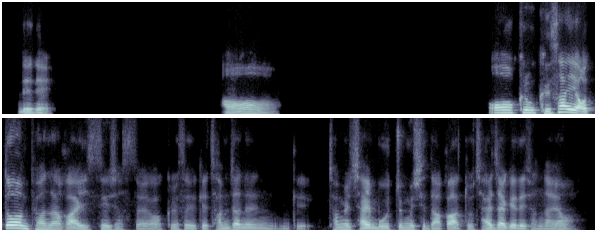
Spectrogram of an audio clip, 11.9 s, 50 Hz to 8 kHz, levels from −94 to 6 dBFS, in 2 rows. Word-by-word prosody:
네네. 100 -8 -2 1.7
어. 110 - -2 2.0
어. 180 +1 +4
그럼 180 -2 +3
그 145 -2 0
사이에 210 +5 +7
어떤 190 - +6
변화가 135 -6 -1
있으셨어요? 100 +1 -8
그래서 110 -1 -10
이렇게 95 - -6
잠자는 110 -1 -6
그 - - -14 0.2
잠을 125 +1 -5
잘 115 0 +1
못 100 0 -4
주무시다가 120 -6 -2
또 105 - -10
잘 105 0 -2
자게 125 -2 +2
되셨나요? 90 -2 -7
115 Hz, 240 characters per minute, -21 LUFS, 100-135 Hz, 2.0 s, 사이에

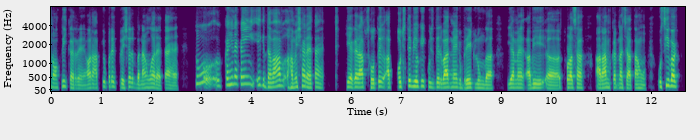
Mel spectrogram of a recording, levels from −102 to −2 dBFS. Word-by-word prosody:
नौकरी 150 +5 -3
कर 120 - -1
रहे 115 -1 -6
हैं 110 - -9
और 135 - -1
आपके 130 +6 -5
ऊपर 175 +1 -5
एक 170 - -4
प्रेशर 145 +4 -2
बना 125 +1 -1
हुआ 145 -1 +1
रहता 120 -1 -1
है, 100 - -3
तो 345 - -4
कहीं 230 +2 +1
न 265 - +1
कहीं 260 -1 -2
एक 220 - -4
दबाव 165 +6 +3
हमेशा 160 +6 0
रहता 150 0 0
है 130 - -9 0.5
कि 165 - +1
अगर 155 0 +4
आप 155 0 +5
सोते 150 +3 0
आप 145 - +4
सोचते 170 +4 +2
भी 185 - 0
हो - - +7
कि 185 +1 -2
कुछ 160 -4 -7
देर 155 -2 0
बाद 150 0 +6
मैं 150 - 0
एक 140 -3 -4
ब्रेक 140 0 +1
लूँगा 120 -3 0 0.3
या 140 -1 +3
मैं 135 0 -1
अभी 130 +3 +2
अ, 110 -2 +2
थोड़ा-सा 135 -1 +3 0.3
आराम 135 +3 +5
करना 140 -1 0
चाहता 125 -1 +1
हूँ, 120 -2 -3 0.3
उसी 210 +6 +1
वक़्त 185 -2 +6
145 Hz, 230 wpm, -24 LUFS, 135-175 Hz, 0.5 s, हो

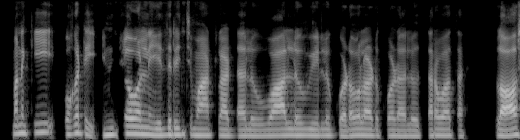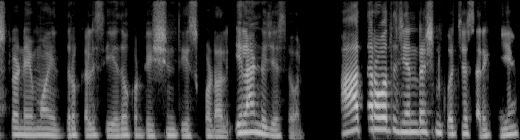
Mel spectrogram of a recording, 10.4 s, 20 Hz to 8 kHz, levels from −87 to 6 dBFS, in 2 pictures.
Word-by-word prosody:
మనకి 180 +2 -1 0.3
ఒకటి 175 -6 -1 0.2
ఇంట్లో 140 +4 -1
వాళ్ళని 150 -3 +2
ఎదిరించి 140 0 -3
మాట్లాడ్డాలు, 125 -2 -1 0.2
వాళ్ళు 130 +1 +3
వీళ్ళు 125 0 -3
గొడవలాడుకోడాలు, 120 -1 -1
తరువాత 125 -1 -1 0.5
లాస్ట్‌లోనేమో 135 +1 +2
ఇద్దరు 130 +3 -6
కలిసి 130 +1 -5
ఏదోక 130 0 -4
డెసిషన్ 120 +2 -1
తీసుకోడాలు. 115 -3 -4
ఇలాంటివి 190 -7 +3
చేసేవాళ్ళు. 120 - -10 0.4
ఆ - - +8
తర్వాత 255 0 +7
జనరేషన్‌కొచ్చేసరికి 165 - -1
130 Hz, 120 wpm, -24 LUFS, 125-155 Hz, 0.5 s, ఆ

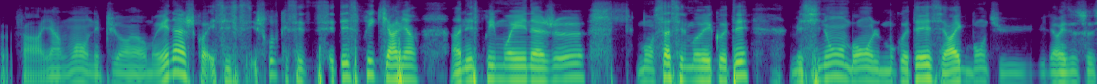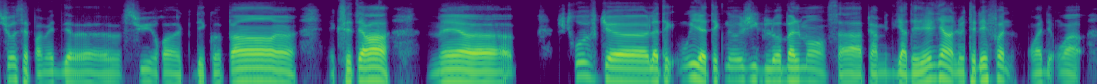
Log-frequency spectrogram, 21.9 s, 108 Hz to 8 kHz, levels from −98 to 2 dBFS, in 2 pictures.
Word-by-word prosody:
enfin, - - -11
il 65 - -12
y - - -8
a - - -6
un - - -8
moment, 115 +6 -7
on - - -9
n'est 90 -2 -10
plus 100 +5 -13
en 90 -1 -7
au 90 - -10
Moyen 120 - -2
Âge, 190 -5 +3
quoi - - -3
et - - -4
c'est 120 - -7
c'est 105 0 -11
je 105 - -6
trouve 180 0 -8
que 190 - -15
c'est 120 -5 -8
cet 120 - -5
esprit 160 +3 -1
qui 155 - 0
revient. 140 -1 +5 0.4
Un 100 +3 +1
esprit 130 +3 0
moyenâgeux. 135 +2 +1 0.5
Bon, 120 +1 -6
ça, 155 +4 +4
c'est 135 - -2
le 130 - -5
mauvais 125 -1 +2
côté 165 +7 +1 0.4
mais 105 +1 -4
sinon, 150 +10 -2
bon, 125 0 -1
le 115 - -5
bon 110 +1 -7
côté, 140 +6 +3
c'est 110 -6 -3
vrai 115 +2 +5
que - - -15
bon, 120 +3 -9
tu 95 -2 -17
les 100 +1 -10
réseaux 100 +1 -2
sociaux, 105 +7 -6
ça 115 -4 -2
permet 105 +2 -6
de 100 -2 -4
suivre, 105 -3 -7
heu, - - -6
des 100 - -5
copains, 115 0 +4 0.3
et - - -15
cetera, 125 -1 +6 0.4
mais 115 +4 +1
heu, 105 -2 +5 0.4
je - - -17
trouve 165 -2 -6
que 125 -4 +5
la 120 - +5
tech 130 - -5
oui, 145 +4 -1
la - - +6
technologie, 130 +1 -5
globalement, 120 -2 0
ça 95 +3 -2
a 90 - -1
permis 100 -1 -6
de 95 - -17
garder 100 -1 +1
les 115 +5 +3
liens. 145 -3 +3
Le 105 -1 -3
téléphone, 135 +1 -1
on 95 - -12
va 100 - -2
dire, 100 - -10
on 105 - -8
va 95 -3 -4
115 Hz, 225 wpm, -23 LUFS, 100-135 Hz, 0.5 s, cetera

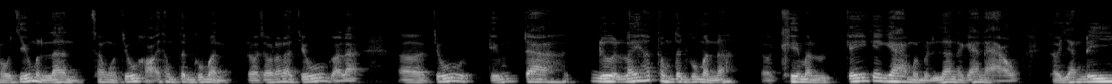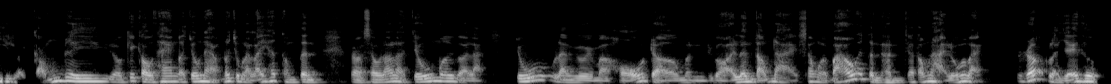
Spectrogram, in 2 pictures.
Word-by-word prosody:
hộ 95 -1 -2
chiếu 135 +6 +2
mình 145 -12 +2
lên, 100 -4 -2
xong 115 -1 -6
rồi 95 - -4
chú 130 +3 +2
hỏi 140 -5 -5
thông 115 -4 -5
tin 110 -1 -2
của 115 +2 -3
mình 105 -7 -1 0.2
rồi 95 -2 -5
sau 105 0 -3
đó 120 - -3
là 130 - -1
chú, 140 +6 0
gọi 85 - -4
là, 90 0 -4 0.4
ờ, 100 -3 -5
chú 140 +1 0 0.2
kiểm 120 +7 -5
tra 120 -3 0 0.4
đưa 140 -3 +6
lấy 135 +6 +2
hết 190 +4 +1
thông 135 -6 0
tin 125 -2 -1
của 120 - -1
mình 105 -5 0
á, 105 - -2 0.3
rồi 90 -1 -13
khi 130 -1 +3
mà 115 -2 +2 0.4
cái 145 +4 +3
cái 165 - +2
ga 135 -3 +3
mà 105 -3 -1
mình 95 0 -3
lên 115 +5 0
là 100 - -4
ga 110 +4 -4
nào, 85 -5 -6 0.3
thời 95 -1 -4
gian 115 +1 -2
đi, 135 +2 +7
rồi - - -10
cổng 155 +4 0
đi, 140 -3 +6
rồi 105 -3 -3
cái 160 - -3
cầu 105 - +4
thang 130 -1 +1
ở 110 - -2
chỗ 135 - +4
nào, 140 -2 +2
nói 150 - +1
chung 135 -4 0
là - - -3
lấy 120 - -2
hết 160 +3 0
thông 110 -4 -5
tin. 105 - +2 0.4
Rồi 100 -3 -2
sau 105 +2 0
đó 120 +5 0
là 140 0 +2
chú 130 +4 +4
mới, 150 -3 +3
gọi 90 -10 -3
là, 85 -1 -7 0.3
chú 175 +9 +2
là 105 - -1
người 95 -1 0
mà 90 -1 -4
hỗ 90 - +1
trợ - - +1 0.2
mình 90 -2 -6
gọi 95 +1 -3
lên 125 +1 +4
tổng 125 - -2
đài 95 -10 -5
xong 125 -1 -5
rồi - - -5
báo 225 - +2
cái 245 - -1
tình - - 0
hình 95 -2 -3
cho 110 - -5
tổng 110 +5 -1
đài 140 -8 +1
luôn 100 +6 0
á, 145 - +5
bạn, - - -2 0.3
rất - - +3
là - - +1
dễ 95 +7 +3
thương. 135 -1 +7
120 Hz, 265 wpm, -23 LUFS, 100-135 Hz, 0.4 s, đi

